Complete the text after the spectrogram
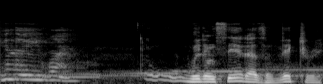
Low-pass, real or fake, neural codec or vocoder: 7.2 kHz; fake; codec, 16 kHz, 16 kbps, FreqCodec, smaller model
